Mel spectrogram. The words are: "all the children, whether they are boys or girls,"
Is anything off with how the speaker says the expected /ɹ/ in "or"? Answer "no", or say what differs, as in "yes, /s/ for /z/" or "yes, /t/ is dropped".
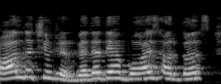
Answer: no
